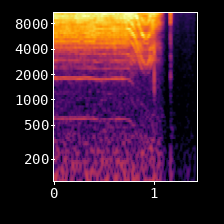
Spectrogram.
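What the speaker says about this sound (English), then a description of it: "we're gonna put the screws back on" An electric screwdriver drives screws back into the cover of a Dell Inspiron 13-inch 5000 series laptop, a loud close motor whir that winds down and stops, followed by a faint click.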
